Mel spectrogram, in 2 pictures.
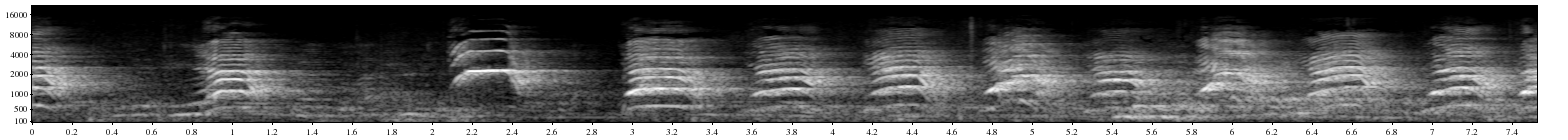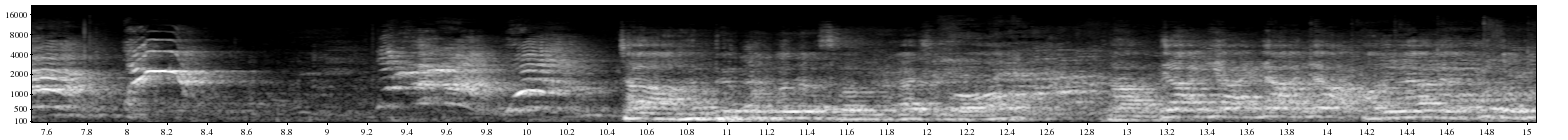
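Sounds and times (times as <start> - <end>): children chanting: 3.0 - 8.1.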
